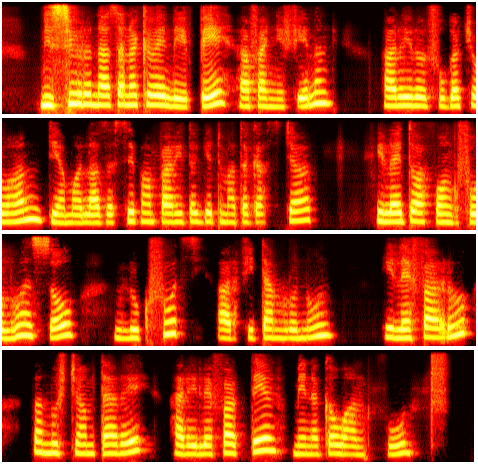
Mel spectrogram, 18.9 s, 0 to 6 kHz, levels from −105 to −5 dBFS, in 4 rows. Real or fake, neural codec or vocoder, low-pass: fake; codec, 16 kHz, 0.5 kbps, X-Codec, WavLM features, trained on Multilingual LibriSpeech; 5.4 kHz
